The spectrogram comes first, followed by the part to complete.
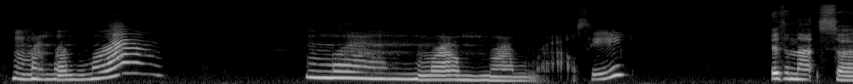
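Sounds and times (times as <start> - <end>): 
speech: 0.1 - 1.4, 3.1 - 6.4, 7.7 - 8.5
person imitating a cat with drawn-out rising meows: 0.1 - 1.7.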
